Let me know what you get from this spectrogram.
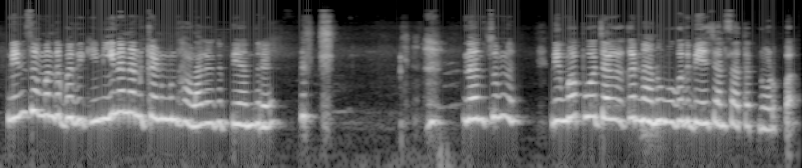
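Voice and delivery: grief-stricken mother talking through tears; tearful confession of despair; crying. Acted. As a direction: sob out the reproach to your son. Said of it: "ನೀ ಅಳ್ಬ್ಯಾಡ್ ಬೇ".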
